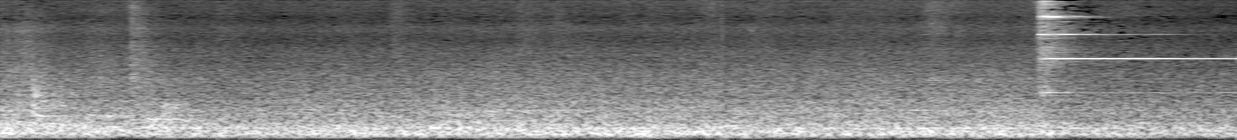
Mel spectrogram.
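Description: A single bell ding about five seconds in, its clear tone ringing on, marking the start of the next debate speech. Under it is a steady low rumble of room and outside noise.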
